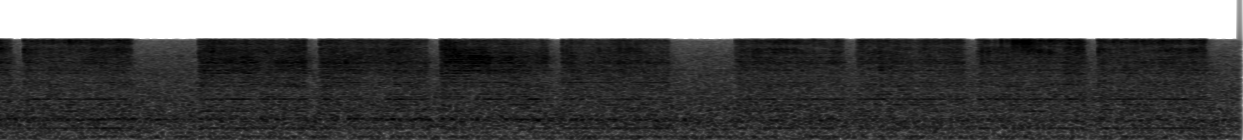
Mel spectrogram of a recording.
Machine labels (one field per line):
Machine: slide rail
